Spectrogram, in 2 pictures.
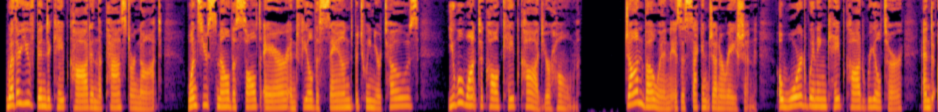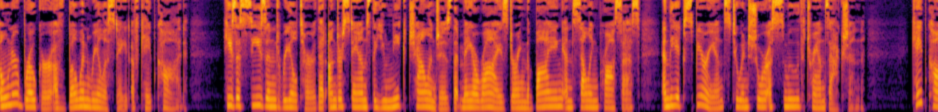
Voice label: synthesized audio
